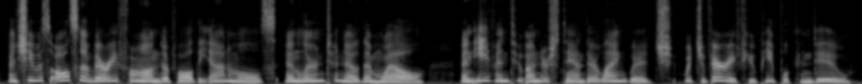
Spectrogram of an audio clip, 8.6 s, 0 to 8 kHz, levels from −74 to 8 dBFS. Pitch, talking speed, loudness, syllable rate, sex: 260 Hz, 195 wpm, -15 LUFS, 5.0 syllables/s, female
